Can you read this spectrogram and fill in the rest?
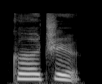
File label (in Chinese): "搁置", Chinese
